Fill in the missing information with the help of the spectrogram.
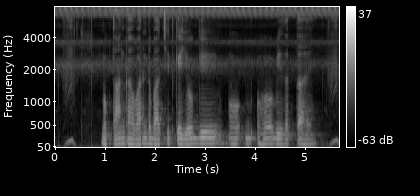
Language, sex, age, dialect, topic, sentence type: Hindi, male, 18-24, Kanauji Braj Bhasha, banking, statement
